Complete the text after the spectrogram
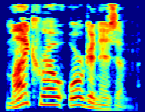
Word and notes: micro-organism: British English

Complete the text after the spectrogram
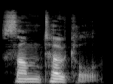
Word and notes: sum total: British English

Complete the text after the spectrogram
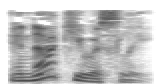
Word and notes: innocuously: British English

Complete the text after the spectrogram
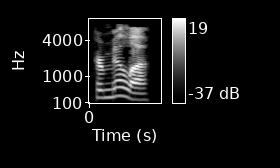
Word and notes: armilla: British English

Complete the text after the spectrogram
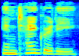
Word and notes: integrity: American English

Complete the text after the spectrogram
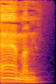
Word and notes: airman: British English

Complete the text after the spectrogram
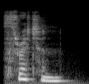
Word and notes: threaten: British English

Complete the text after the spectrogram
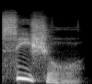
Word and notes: seashore: British English

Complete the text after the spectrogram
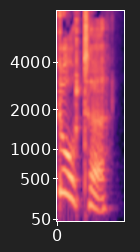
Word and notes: daughter: British English

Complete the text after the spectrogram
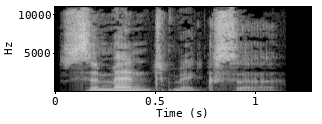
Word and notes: cement mixer: British English

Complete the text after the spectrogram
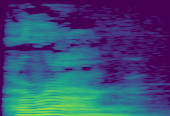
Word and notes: harangue: British English

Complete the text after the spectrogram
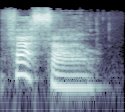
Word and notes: facile: British English

